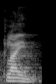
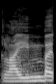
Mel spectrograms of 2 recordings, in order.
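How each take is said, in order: First: The word ends on m, with no b. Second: A b sound is pronounced at the end. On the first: The speaker calls it right. "ആ ബി silent ആണ്" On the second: The speaker calls it wrong. "ക്ലൈംബ് അല്ല"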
